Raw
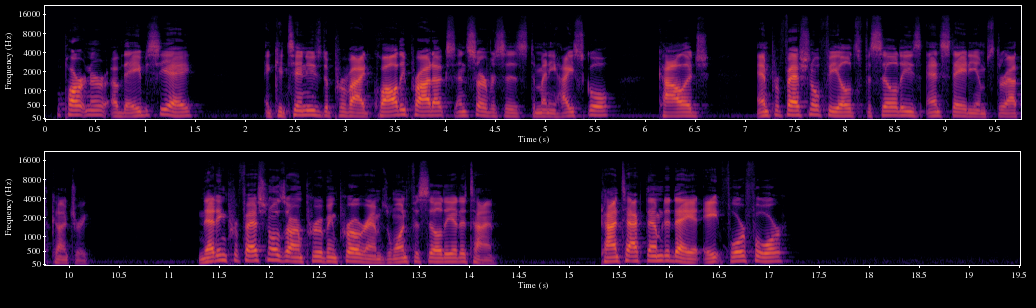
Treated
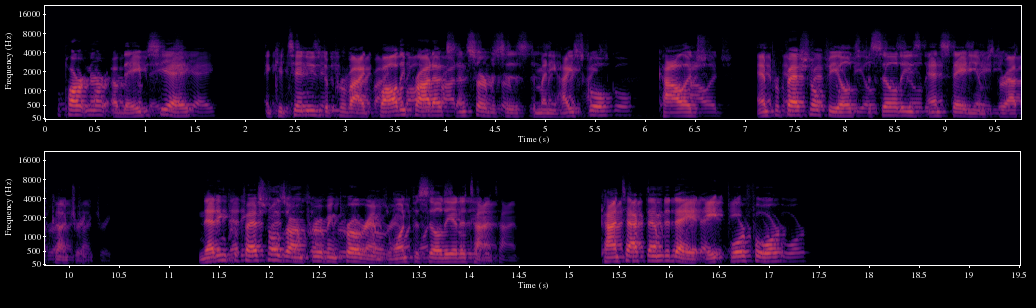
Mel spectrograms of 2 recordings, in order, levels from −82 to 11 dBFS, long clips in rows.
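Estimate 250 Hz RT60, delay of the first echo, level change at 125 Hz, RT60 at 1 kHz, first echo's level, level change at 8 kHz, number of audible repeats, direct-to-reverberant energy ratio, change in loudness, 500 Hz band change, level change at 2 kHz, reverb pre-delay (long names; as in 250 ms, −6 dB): no reverb audible, 61 ms, −17.5 dB, no reverb audible, −11.5 dB, −11.0 dB, 2, no reverb audible, −7.0 dB, −7.0 dB, −6.5 dB, no reverb audible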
